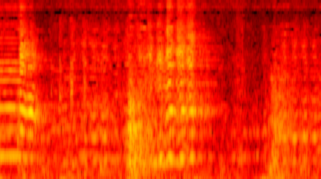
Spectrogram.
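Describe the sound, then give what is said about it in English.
Lataxa sheep, a dairy breed of domestic sheep native to the Basque country, bleating: three wavering, nasal bleats spaced about a second apart, fairly loud and with no voices or other sounds around them. “The Lataxa is a breed of domestic sheep native to the Basque country, mostly contained within the provinces of Biscay, Yapuco and Navarre.”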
